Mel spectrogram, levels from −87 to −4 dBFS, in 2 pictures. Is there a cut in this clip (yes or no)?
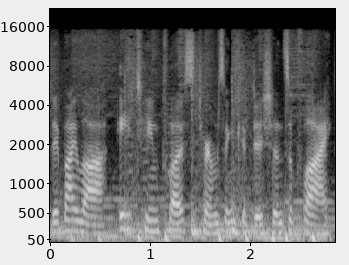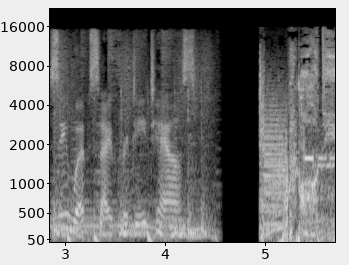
yes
